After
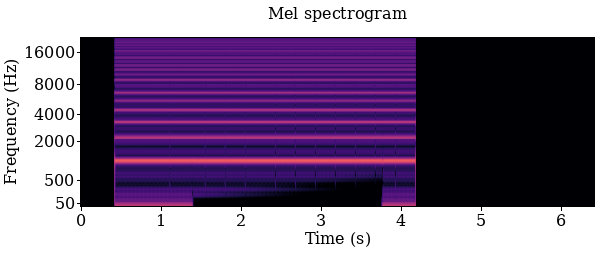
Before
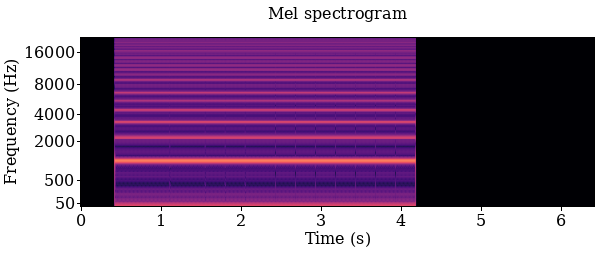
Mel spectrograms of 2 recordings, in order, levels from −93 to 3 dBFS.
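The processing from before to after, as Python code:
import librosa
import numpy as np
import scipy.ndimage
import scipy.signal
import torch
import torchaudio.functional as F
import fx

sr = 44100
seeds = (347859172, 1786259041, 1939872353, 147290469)

y = fx.highpass(x, sr, hz=fx.line((1.38, 210.0), (3.76, 710.0)), slope=24, at=(1.38, 3.76), fade=0.02)
y = F.gain(torch.from_numpy(y), -7.5).numpy()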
